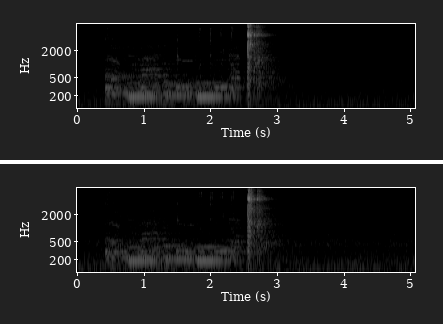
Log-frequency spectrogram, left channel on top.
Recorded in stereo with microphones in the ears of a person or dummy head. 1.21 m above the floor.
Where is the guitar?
30° left (ahead or behind), 1.7 m.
